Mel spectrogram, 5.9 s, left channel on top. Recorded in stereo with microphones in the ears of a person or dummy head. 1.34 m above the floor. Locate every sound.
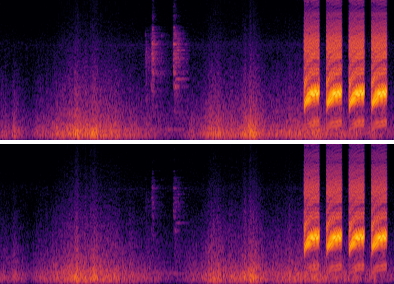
2.2 s a squeak: 60° left (ahead or behind)
4.6 s an alarm: 10° left (ahead or behind)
